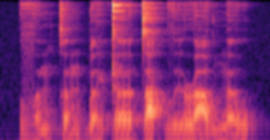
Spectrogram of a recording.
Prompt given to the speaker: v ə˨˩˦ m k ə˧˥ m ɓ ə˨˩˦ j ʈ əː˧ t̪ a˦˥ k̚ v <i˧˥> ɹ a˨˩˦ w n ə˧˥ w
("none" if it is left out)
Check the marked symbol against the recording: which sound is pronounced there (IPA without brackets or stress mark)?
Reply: ɨ˧˥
